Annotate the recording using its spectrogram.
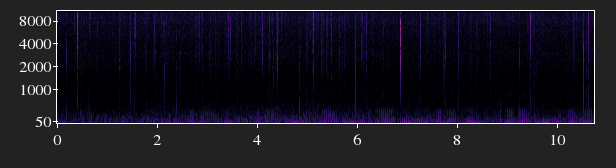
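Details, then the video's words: Domestic cat purring steadily, a deep low rumble swelling and easing in a slow rhythm of roughly one cycle per second, with sharp crackles and pops from a fireplace scattered throughout. "Fall asleep to the Purring of a Cat & Fireplace"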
